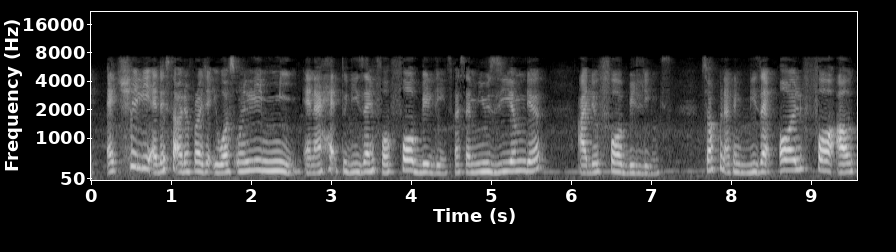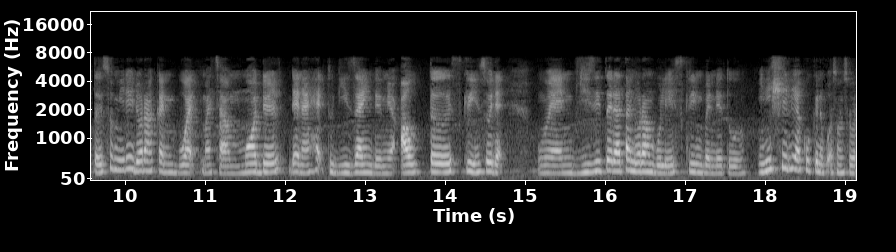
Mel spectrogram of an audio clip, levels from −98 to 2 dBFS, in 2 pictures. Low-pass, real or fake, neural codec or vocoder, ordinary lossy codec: 7.2 kHz; real; none; none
